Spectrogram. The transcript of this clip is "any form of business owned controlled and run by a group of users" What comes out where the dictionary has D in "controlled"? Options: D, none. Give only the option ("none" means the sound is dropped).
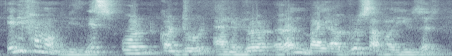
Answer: none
